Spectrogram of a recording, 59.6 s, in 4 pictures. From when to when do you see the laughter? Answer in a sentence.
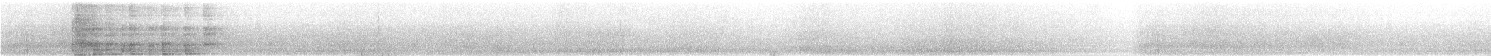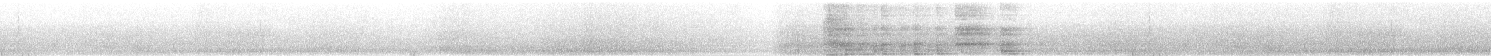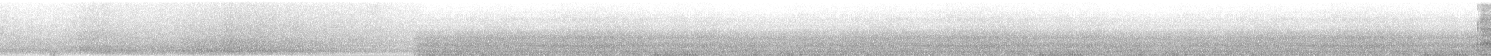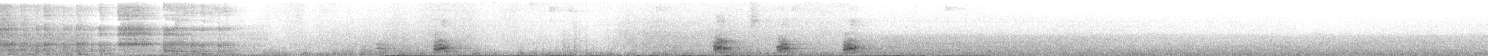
You can hear the laughter from 0.7 to 2.1 s, from 23.1 to 25.1 s and from 44.5 to 47.0 s.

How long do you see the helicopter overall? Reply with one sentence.
You can't hear the helicopter here.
